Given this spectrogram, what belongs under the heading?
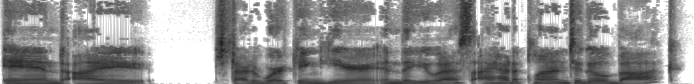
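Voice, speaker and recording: A woman in her forties from Pakistan, telling her life story in a relaxed interview. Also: low voice, a little slow, dry recording, studio quality. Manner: relaxed storytelling with light laughs. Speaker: guest, engineering executive. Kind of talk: casual interview answers.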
